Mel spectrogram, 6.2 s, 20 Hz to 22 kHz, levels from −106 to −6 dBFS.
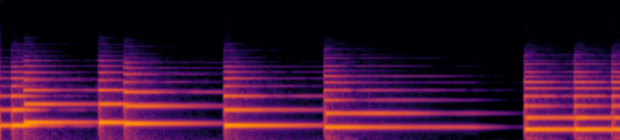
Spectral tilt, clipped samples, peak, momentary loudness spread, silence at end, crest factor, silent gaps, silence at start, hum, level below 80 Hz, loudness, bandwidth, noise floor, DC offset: -6 dB/octave; under 0.1%; -20 dBFS; 17 LU; 0 s; 16 dB; none; 0 s; none; -72 dBFS; -34 LUFS; 6 kHz; -61 dBFS; under 0.1%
